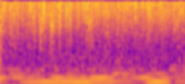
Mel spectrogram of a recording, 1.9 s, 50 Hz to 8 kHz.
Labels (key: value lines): label: biophony, midshipman
recorder: SoundTrap 500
